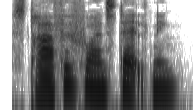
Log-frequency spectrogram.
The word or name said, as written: straffeforanstaltning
